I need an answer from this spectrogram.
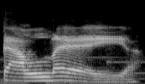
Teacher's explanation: final T when you're writing it, but we don't pronounce that final T.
